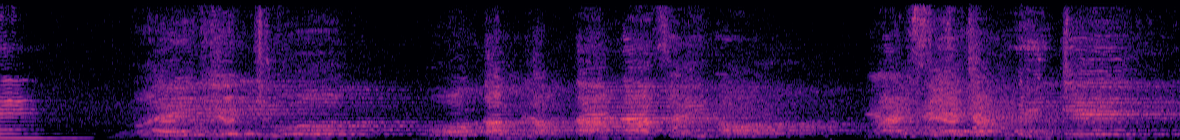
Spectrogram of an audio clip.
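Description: A solo woman's voice holds the last note of the psalm verse briefly at the start. Then the congregation sings the responsorial psalm refrain together in Vietnamese, a slow unison chant in long held phrases with short breaths between them.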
